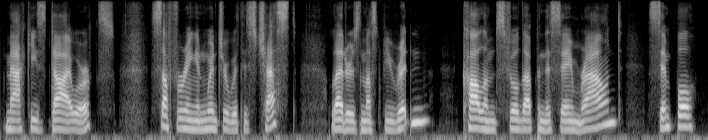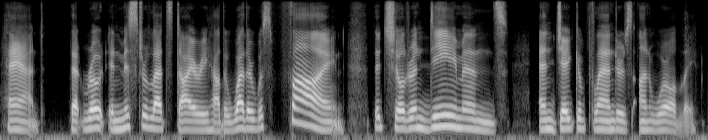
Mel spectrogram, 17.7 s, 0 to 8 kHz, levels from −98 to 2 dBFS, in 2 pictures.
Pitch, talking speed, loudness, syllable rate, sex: 160 Hz, 135 wpm, -21 LUFS, 4.0 syllables/s, female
